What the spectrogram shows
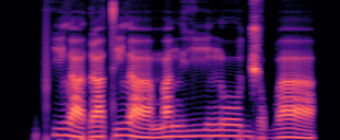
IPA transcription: pʰ i˦ l a˨ ɗ a˦ t i˦ l aː˨ m a˦ n ɣ iː˦ n oː˦ d͡ʒ ɔ˨ b aː˦˨

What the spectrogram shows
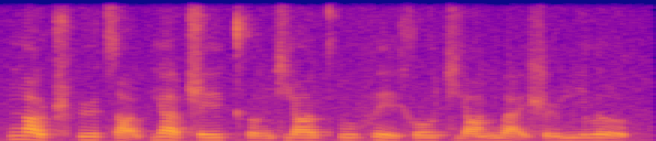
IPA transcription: n̪ ɑ˥˨ ʊ̯ ʈ͡ʂʰ ɻ̩˦ t͡s ɑ̰˨˩ ʊ̯ p j ä˥˨ ʈ͡ʂ e˦ ɪ̯ kʰ ɤ˨˦ ŋ ɕ j ɑ˦ ʊ̯ t̪ʰ u˦ f e˥˨ ɪ̯ x o˦ ʊ̯ t͡ɕ j ɑ˨˦ ŋ w a̰˨˩ ɪ̯ ʂ ɻ̩˨˦ m i˦ l ɤ˥˨

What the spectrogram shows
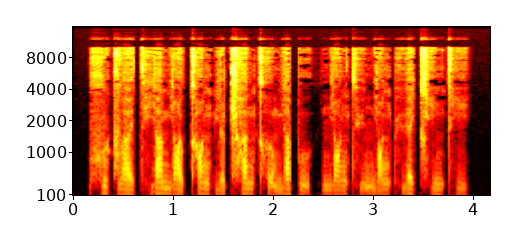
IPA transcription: x u˥˨ ʈ͡ʂ w a˨˦ ɪ̯ t̪ʰ j ä˦ m j ɑ˨˦ ʊ̯ kʰ ɑ˥˨ ŋ p j ɛ˦ ʈ͡ʂʰ a˦ n kʰ ɤ̰˨˩ m j ä˦ p ṵ˨˩ | n̪ j ɑ˨˦ ŋ t̪ʰ y̰˨˩ n j ɑ˥˨ ŋ pʰ ɥ ɛ˥˨ t͡ɕʰ i˨˦ ŋ t̪ʰ i˨˦

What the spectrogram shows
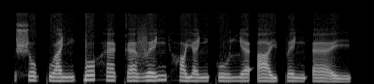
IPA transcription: ʃ o kʷ a ɲ k͡p o h ɛ k ɛ v e ɲ h ʌ j ɛ ɲ k u ʎ ɛ ʔ a j p e ɲ ʔ ɛ j

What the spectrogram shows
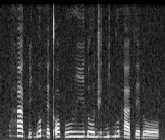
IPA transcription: h aː˦˨ k͡p i˨ ɡ͡b o˦ h ɛ˨ kʼ ɔ˦˨ k uː˦ ɣ iː˦ ɗ oː˦ d͡ʒ ɪ˦ ɡ͡b i˦ ɡ͡b u˦ h aː˨ t͡s e˨ ɗ oː˨

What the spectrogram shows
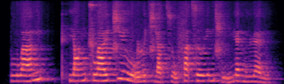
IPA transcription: l w a˧˥ n | pʰ j ɑ˧˥ ŋ ʈ͡ʂ w a˧˥ ɪ̯ t͡ɕ i˥ l ṵ˨˩ ɻ ɤ˦ t͡ɕ j ä˩ t͡s ṵ˨˩ f ä˥˩ t͡s ɹ̩˥ i˥ n ɕ y̰˨˩ m j ɛ˥˧ n l ɥ ɛ˥˩ n

